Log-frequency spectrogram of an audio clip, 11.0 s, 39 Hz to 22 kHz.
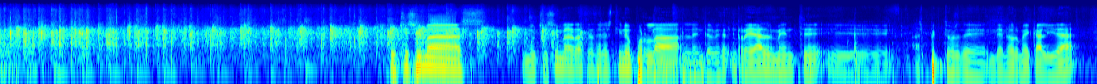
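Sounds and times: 
audience applause closing a conference talk: 0.0s - 6.0s
speech: 3.9s - 10.9s.

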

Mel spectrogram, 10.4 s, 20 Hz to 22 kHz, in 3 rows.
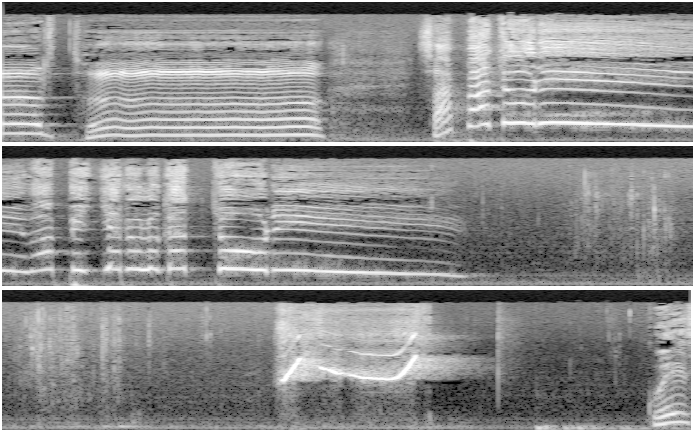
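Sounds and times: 
quiet low hum: 0.0s - 10.3s
speech: 0.2s - 3.1s, 10.2s - 10.3s
man whistling to call his daughter: 8.2s - 9.4s.

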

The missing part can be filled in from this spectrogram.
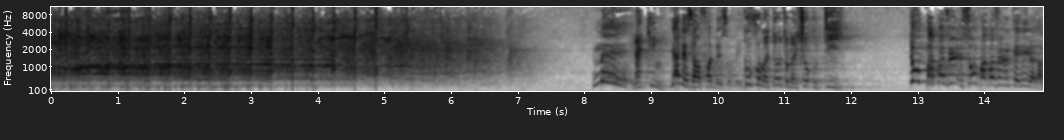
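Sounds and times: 
crowd applauding and cheering: 0.0s - 7.5s
speech: 9.0s - 12.0s, 13.1s - 14.8s.

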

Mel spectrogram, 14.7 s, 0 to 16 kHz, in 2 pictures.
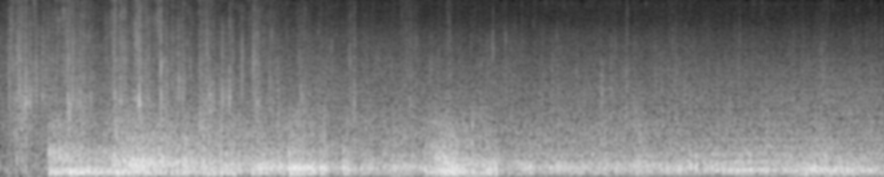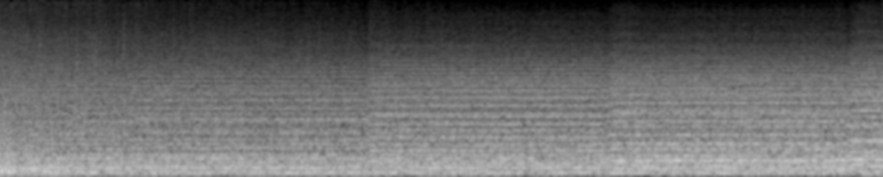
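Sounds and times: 
steady hiss of rain: 0.0s - 10.6s
deep rolling thunder: 0.4s - 10.6s.

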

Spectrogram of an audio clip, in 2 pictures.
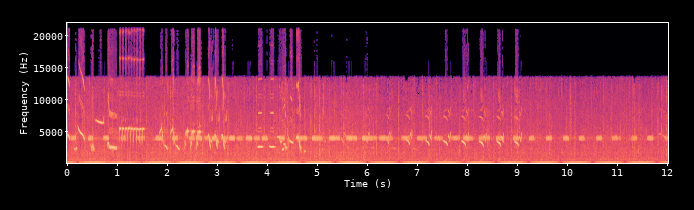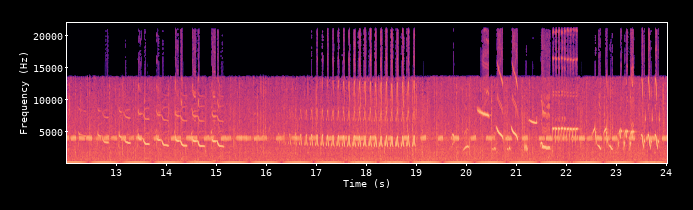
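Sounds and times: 
bird chirps with quick high sweeping twitters and short trills: 0.0s - 24.0s
steady pulsing beep: 0.0s - 24.0s.

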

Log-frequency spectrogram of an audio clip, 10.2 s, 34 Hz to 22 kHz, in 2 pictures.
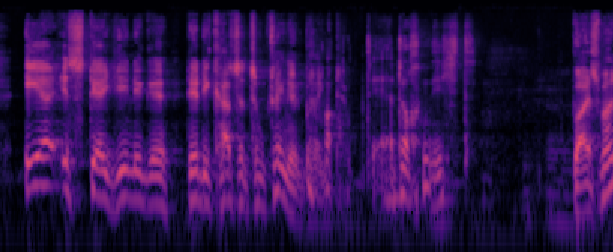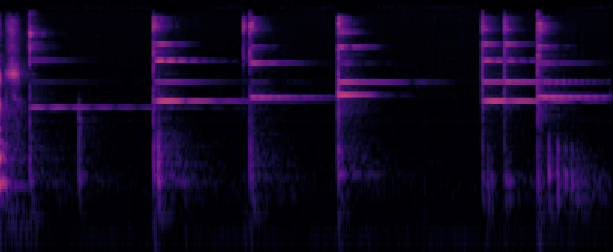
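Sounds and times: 
speech: 0.1s - 4.0s, 4.8s - 5.5s
glasses clinking: 5.4s - 10.2s.

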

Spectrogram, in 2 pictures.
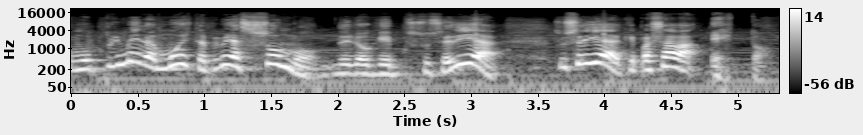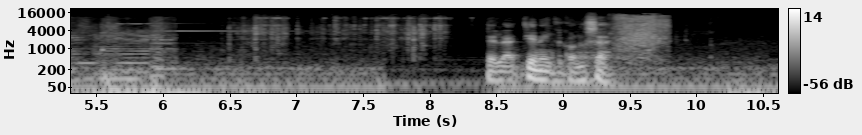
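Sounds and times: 
speech: 0.0s - 5.4s, 8.5s - 9.8s
cash register: 6.0s - 8.2s
coins clinking: 6.2s - 8.5s.

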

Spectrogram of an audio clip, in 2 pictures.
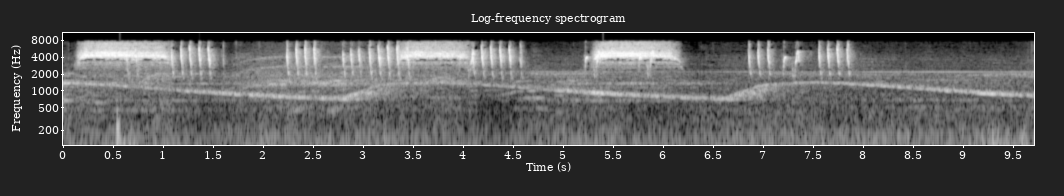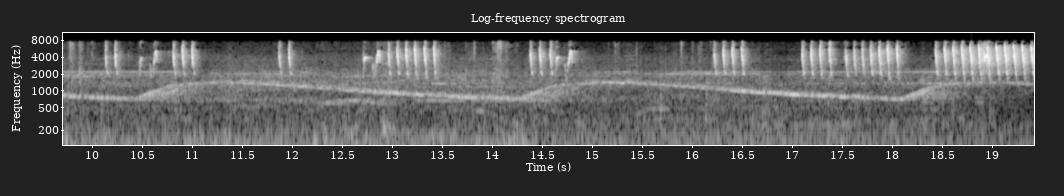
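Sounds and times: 
Bar-winged Prinia giving quick high chips: 0.0s - 8.0s, 12.7s - 19.4s
siren-like tone: 0.0s - 19.4s.

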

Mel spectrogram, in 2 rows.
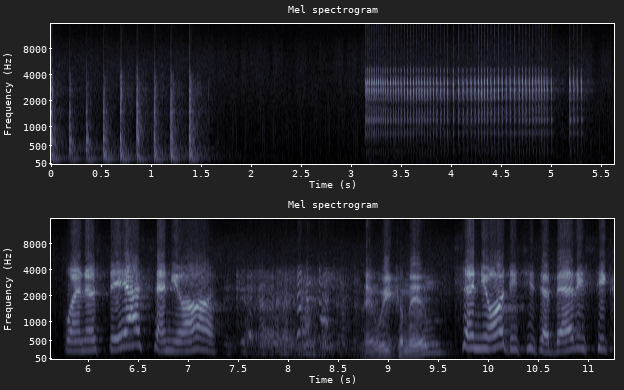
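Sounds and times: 
knocking on a door: 0.0s - 1.6s
speech: 5.8s - 11.2s
laughter: 7.4s - 9.0s.

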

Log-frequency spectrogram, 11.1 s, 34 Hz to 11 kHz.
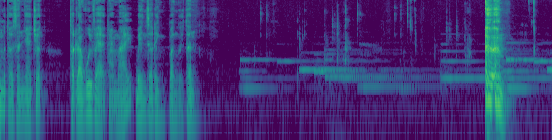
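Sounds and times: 
speech: 0.0s - 4.0s, 9.8s - 10.2s
quiet sustained tonal background: 4.6s - 11.0s
dry cough: 9.7s - 10.2s.

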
